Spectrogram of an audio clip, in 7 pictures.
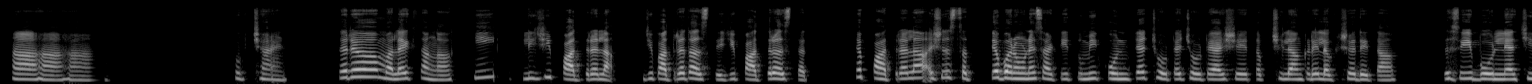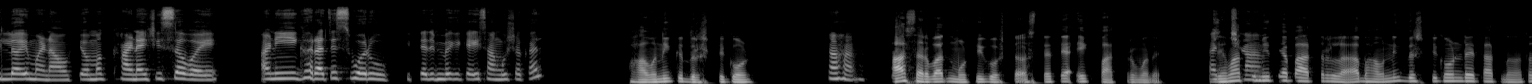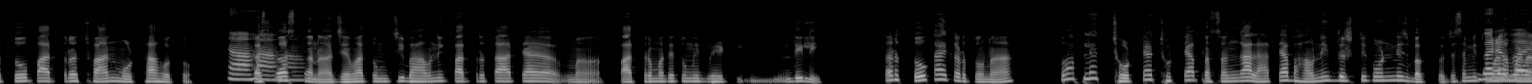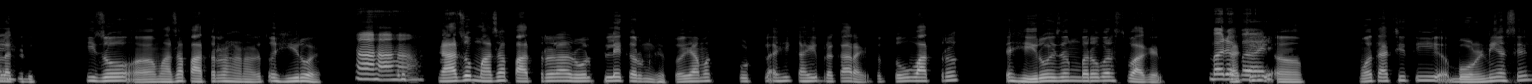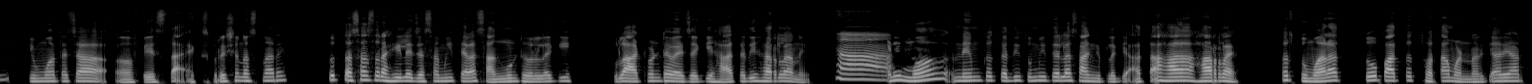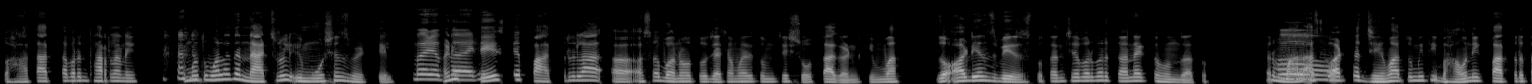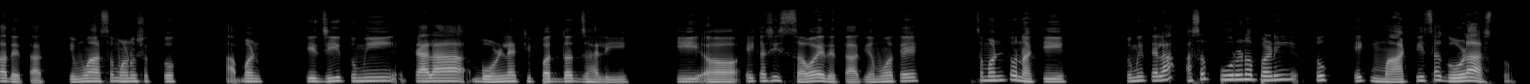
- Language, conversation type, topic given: Marathi, podcast, पात्र तयार करताना सर्वात आधी तुमच्या मनात कोणता विचार येतो?
- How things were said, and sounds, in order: "पात्राला" said as "पात्रला"; in English: "रोल प्ले"; in English: "हिरोइझम"; in English: "फेसचा एक्सप्रेशन"; chuckle; in English: "नॅचरल इमोशन्स"; in English: "ऑडियन्स बेस"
